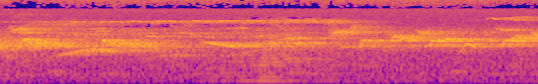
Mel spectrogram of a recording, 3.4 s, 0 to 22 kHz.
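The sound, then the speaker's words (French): Forest ambience in a stand of beech trees about 70 to 100 years old at the Col de Faille near Saint-Dizier-en-Divoire, on the morning of 2 June 2019: a steady wash of high chirping and trilling birdsong over a faint continuous insect-like buzz, even in level throughout with no voices. “Et je vous offre ce matin un concert de forêt”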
